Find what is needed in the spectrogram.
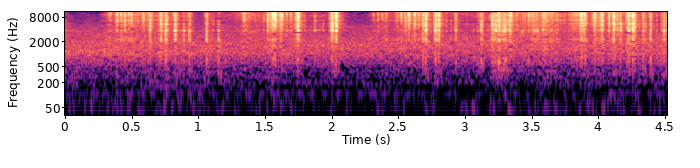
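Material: Plastic.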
